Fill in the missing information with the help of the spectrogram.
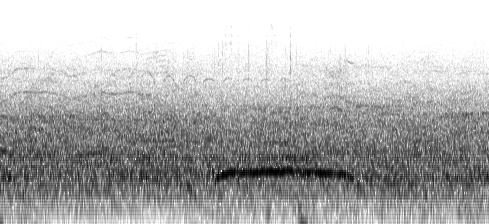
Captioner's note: audience cheering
